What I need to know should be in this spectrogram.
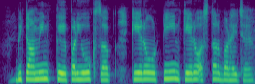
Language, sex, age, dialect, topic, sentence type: Maithili, female, 18-24, Angika, agriculture, statement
